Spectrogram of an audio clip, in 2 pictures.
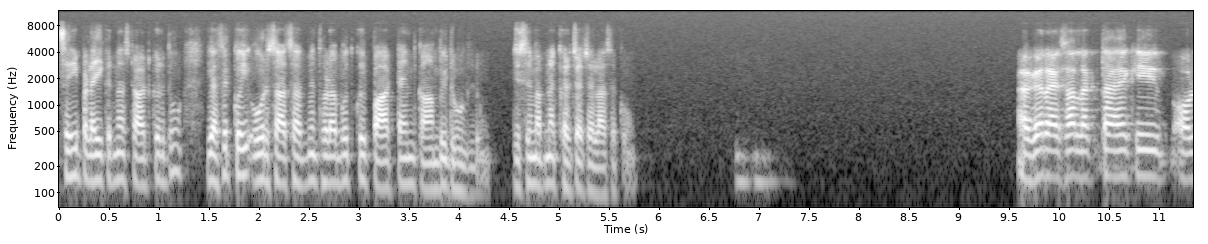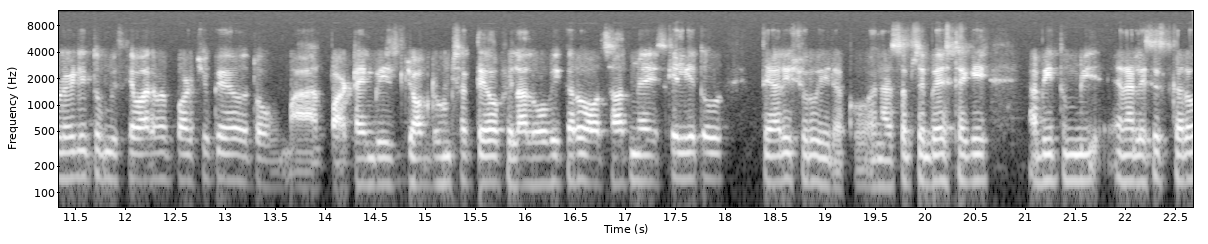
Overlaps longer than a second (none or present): none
